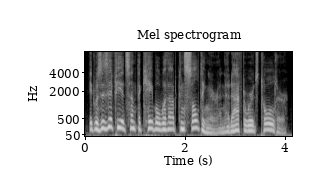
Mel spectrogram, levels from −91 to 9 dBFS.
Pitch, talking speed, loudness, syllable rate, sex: 160 Hz, 245 wpm, -16 LUFS, 5.9 syllables/s, male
